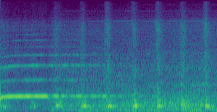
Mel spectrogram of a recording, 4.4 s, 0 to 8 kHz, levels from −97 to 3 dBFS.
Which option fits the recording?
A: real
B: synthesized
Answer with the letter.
A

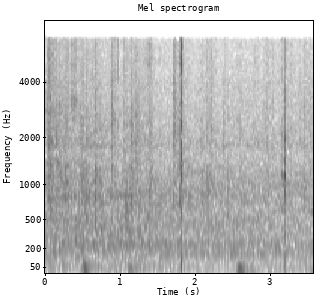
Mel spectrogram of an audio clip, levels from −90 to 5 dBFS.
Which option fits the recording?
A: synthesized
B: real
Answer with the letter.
B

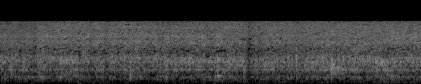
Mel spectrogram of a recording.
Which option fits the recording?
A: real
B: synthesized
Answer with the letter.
A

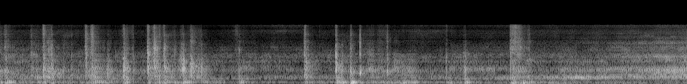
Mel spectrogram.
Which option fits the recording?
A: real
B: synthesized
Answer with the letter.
B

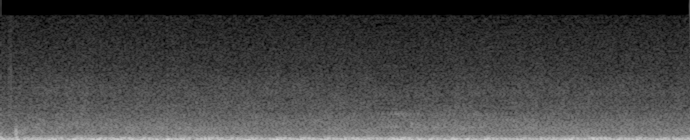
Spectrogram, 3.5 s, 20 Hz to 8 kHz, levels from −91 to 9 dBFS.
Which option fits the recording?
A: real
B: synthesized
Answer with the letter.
B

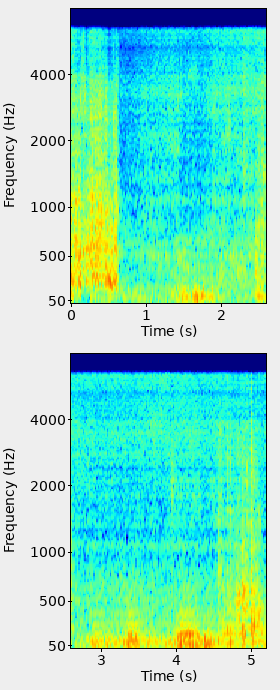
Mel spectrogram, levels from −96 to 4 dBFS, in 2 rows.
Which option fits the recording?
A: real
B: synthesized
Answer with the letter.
B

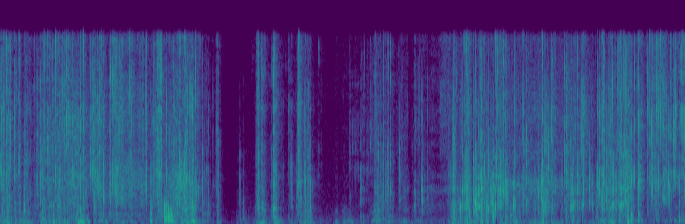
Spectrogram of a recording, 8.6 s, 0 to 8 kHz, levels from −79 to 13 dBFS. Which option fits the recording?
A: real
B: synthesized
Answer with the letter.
A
